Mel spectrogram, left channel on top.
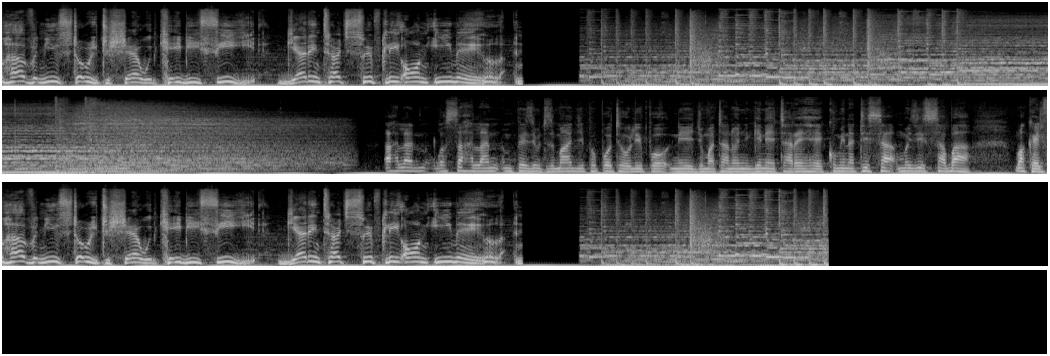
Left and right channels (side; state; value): right; drops out; at 8.3 s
